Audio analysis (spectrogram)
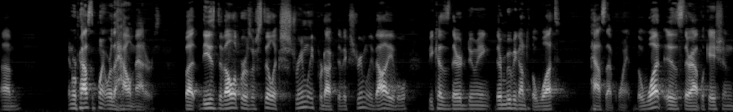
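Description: A man's voice: lowish voice, darkish tone. A young man giving a conference keynote on a large stage into a headset mic, explaining ideas with frequent ums and restarts. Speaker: keynote speaker.

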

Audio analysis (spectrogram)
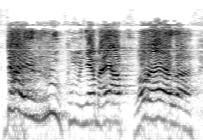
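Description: A man's voice: extremely high pitch, animated, unhurried, bright, forceful tone, exaggerated voice. An actor playing an ardent young nobleman in love, with fervent, declamatory verse delivery in a radio play. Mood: joyful. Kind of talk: theatrical verse radio drama acting.

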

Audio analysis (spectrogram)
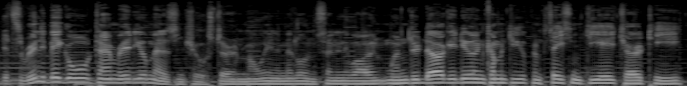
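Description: A middle-aged man hosting a music show with playful, unhurried, rambling stage patter full of joking asides. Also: mid-range voice. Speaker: host of a music and comedy show. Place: small dim curtained stage room. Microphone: stand microphone. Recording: guitar playing behind the voice. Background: acoustic guitar.

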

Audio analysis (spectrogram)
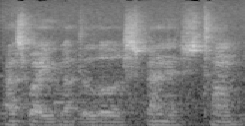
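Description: Very deep-voiced young man, roomy sound. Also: completely flat delivery, fast, recorded from a distance, music in the background. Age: young adult. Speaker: guest, the host's boyfriend. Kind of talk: casual quiz chat. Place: small indoor room with gray walls, seated.

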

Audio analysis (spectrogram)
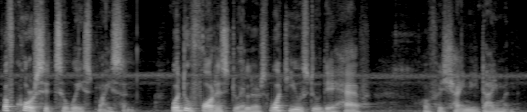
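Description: A man voicing a calm, firm old forest sage who speaks gently but will not give way, in a husky voice. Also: mid-range voice, brisk, pitched below the performer's own voice.

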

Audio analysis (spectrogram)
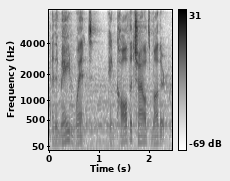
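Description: A man narrating scripture from a script in a solemn, measured way. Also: on the low side. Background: music.

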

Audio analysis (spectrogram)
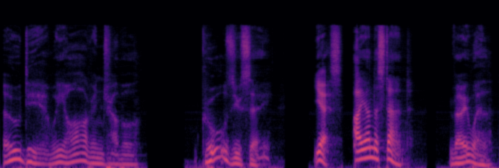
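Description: A man's voice: fairly low pitch, big pitch swings, slow, long pauses, darkish tone. A man voicing a courteous, composed butler in an anime parody dub, polite, formal and droll. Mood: composed concern. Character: courteous, composed male butler serving a household.

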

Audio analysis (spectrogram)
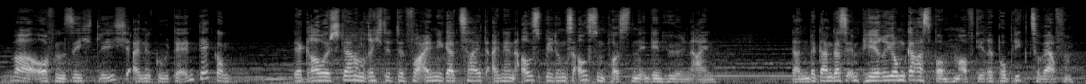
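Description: A woman's voice: low-pitched, moderate pace, big-room sound, over music, natural voice. An actress playing a hard, suspicious female resistance leader in a video game, curt and commanding. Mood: commanding, grim. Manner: stern, clipped, commanding. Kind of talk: dramatic video game acting.

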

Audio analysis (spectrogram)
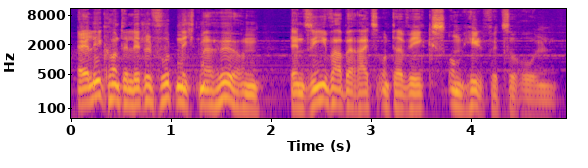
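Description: A man's voice: lowish voice, expressive, normal speed, mellow, faint music behind. A man narrating a scripted children's audio story.

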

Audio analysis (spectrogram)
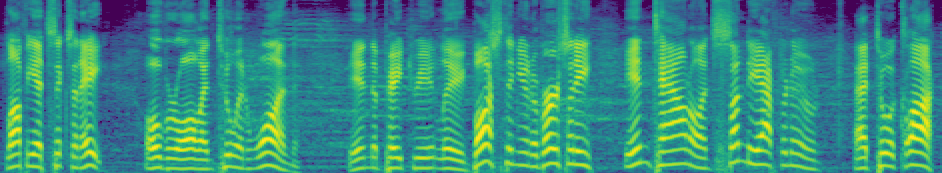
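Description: An older male sports announcer with a high, bright, forceful voice. He rattles off final numbers and upcoming games from a courtside desk in an arena, speaking into a headset mic. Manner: brisk reading of stats and promos. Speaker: play-by-play announcer. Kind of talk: broadcast sports wrap-up.

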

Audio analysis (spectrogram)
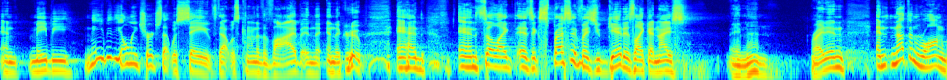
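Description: A man in his forties, a professor giving an energetic chapel sermon on stage with a handheld mic, excitable and booming, full of storytelling. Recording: hall reverb.

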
